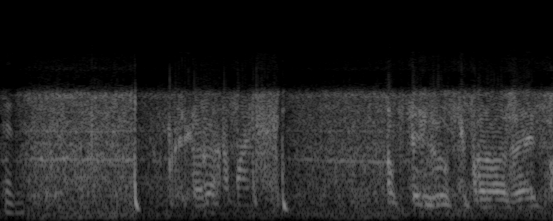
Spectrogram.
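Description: Soyuz air-to-ground radio link: a steady hiss with short stretches of speech, about a second in and again near the end.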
